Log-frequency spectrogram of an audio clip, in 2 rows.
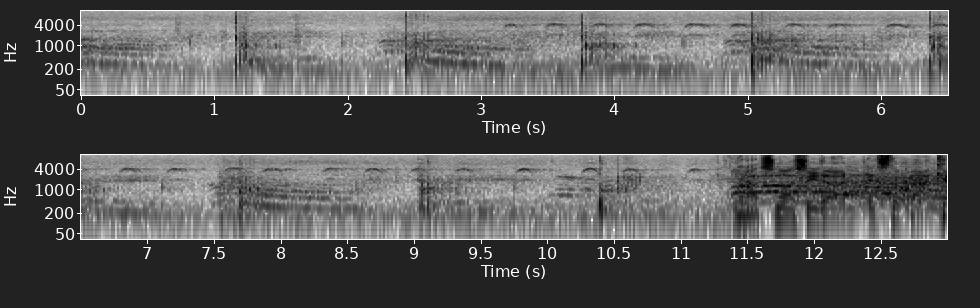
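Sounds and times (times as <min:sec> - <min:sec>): racket striking tennis ball: 0:01.0 - 0:01.7, 0:02.3 - 0:04.3, 0:04.9 - 0:05.4, 0:06.3 - 0:10.8.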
